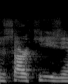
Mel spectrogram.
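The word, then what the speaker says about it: Sarkisian: now like have a a great coach in sarkeesian I always mess his name up no you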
